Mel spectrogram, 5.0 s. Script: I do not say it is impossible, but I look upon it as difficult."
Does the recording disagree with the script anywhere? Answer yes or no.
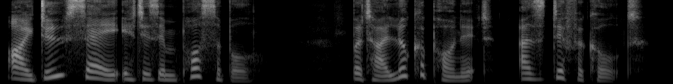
yes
